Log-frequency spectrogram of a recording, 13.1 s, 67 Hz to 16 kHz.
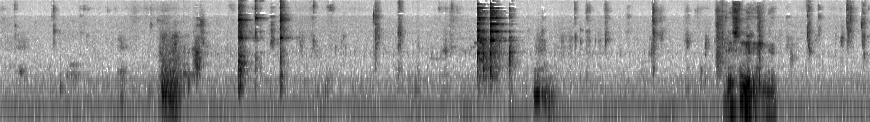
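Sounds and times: forks clinking on plates: 7.1 - 7.8.

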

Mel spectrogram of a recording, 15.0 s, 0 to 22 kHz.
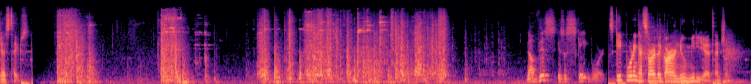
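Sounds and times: broken glass crunching and clinking: 6.0 - 9.0.

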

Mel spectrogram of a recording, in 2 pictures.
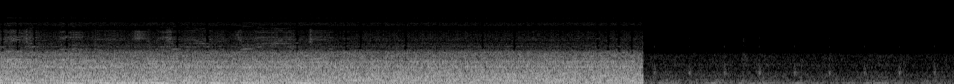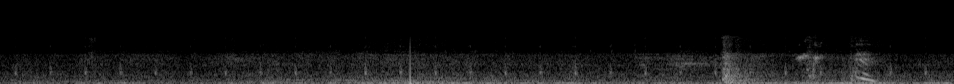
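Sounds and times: car cabin and road noise: 0.0 - 19.0
car idling hum: 0.0 - 19.0
faint regular ticking: 6.4 - 17.5, 18.4 - 19.0.

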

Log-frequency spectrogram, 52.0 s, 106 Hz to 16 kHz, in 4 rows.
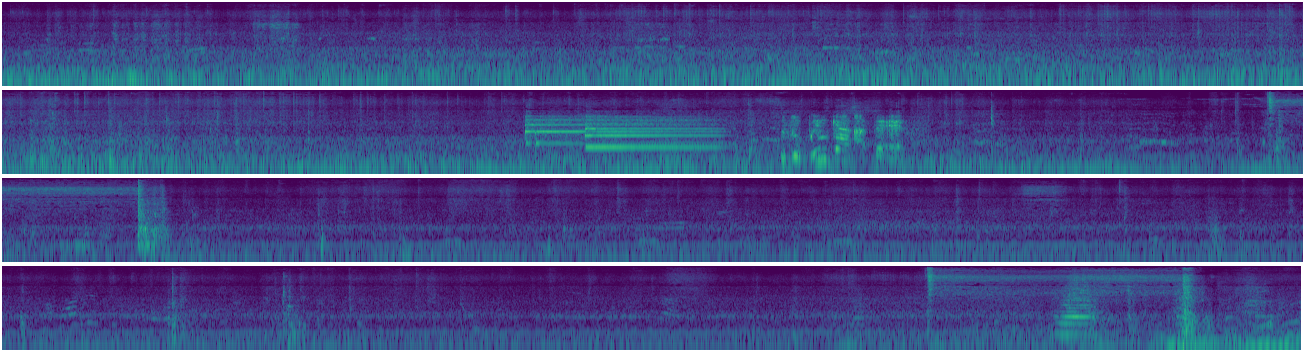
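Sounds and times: trolleybus low hum: 0.0 - 52.0
short beep: 18.2 - 20.4.

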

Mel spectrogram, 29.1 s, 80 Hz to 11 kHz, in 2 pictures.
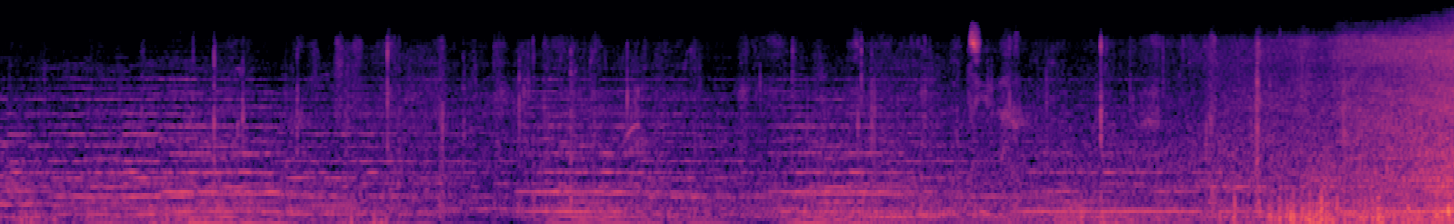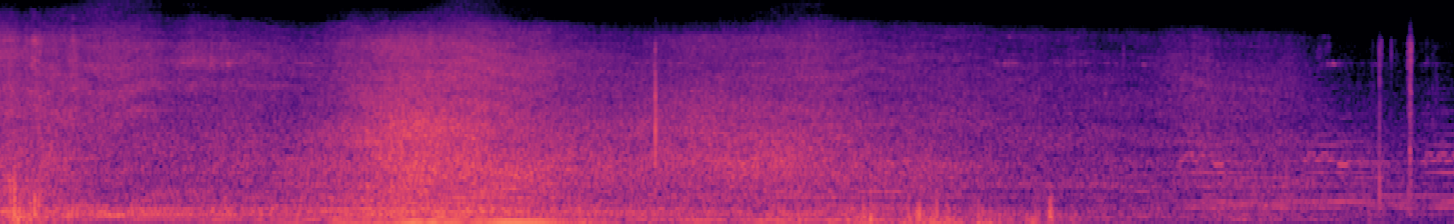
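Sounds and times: cars passing by: 0.0 - 29.0.

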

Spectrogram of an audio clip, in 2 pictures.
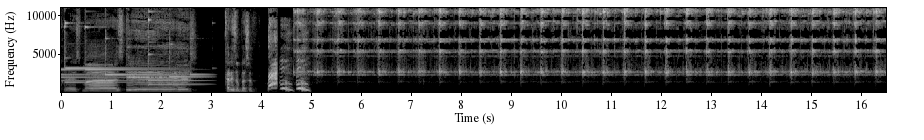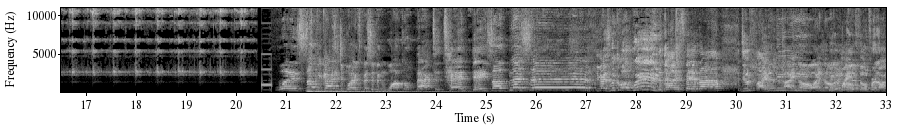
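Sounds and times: jingle bells shaken: 4.6 - 20.5.

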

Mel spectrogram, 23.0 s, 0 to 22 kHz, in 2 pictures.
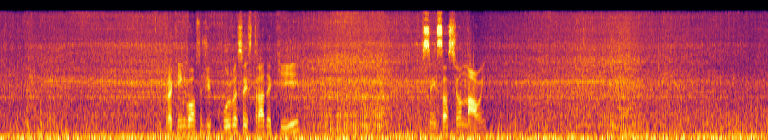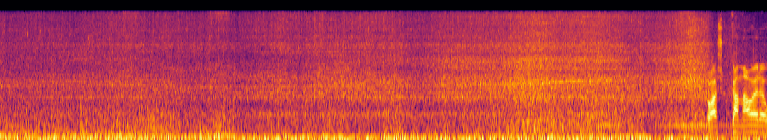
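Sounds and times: faint motorcycle engine running: 0.0 - 23.0
wind rumble on microphone: 0.0 - 23.0.

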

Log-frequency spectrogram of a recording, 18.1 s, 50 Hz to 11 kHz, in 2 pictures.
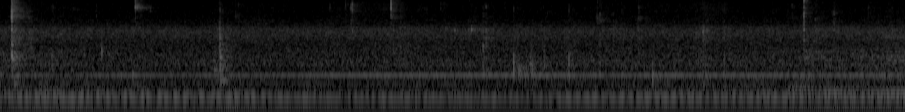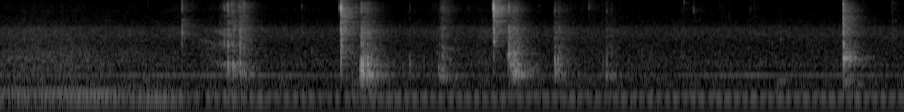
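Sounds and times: low steady hum: 0.0 - 18.0
wet chewing and sipping: 3.4 - 7.2.

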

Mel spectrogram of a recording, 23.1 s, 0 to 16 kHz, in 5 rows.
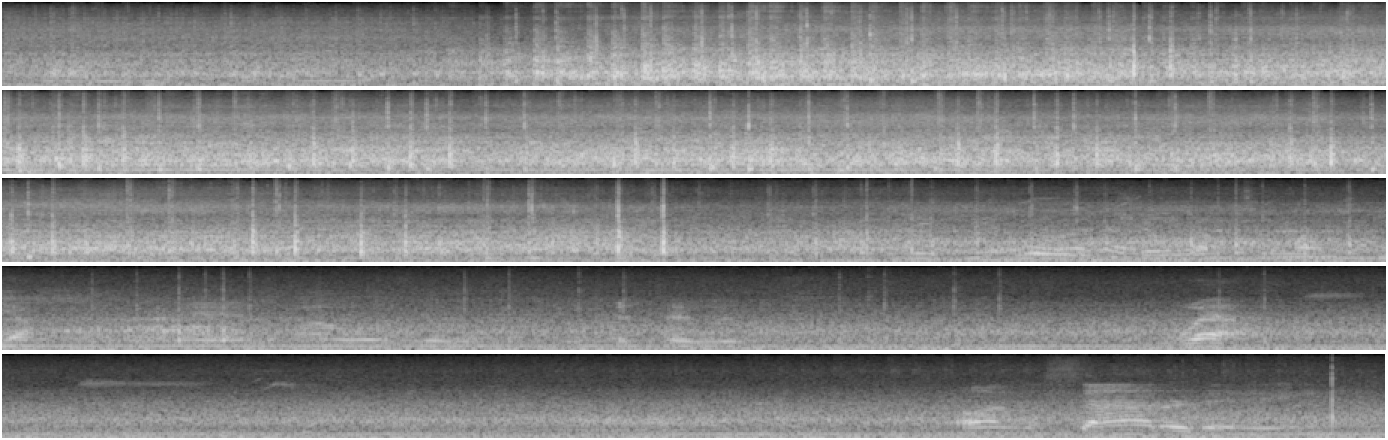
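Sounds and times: model train wheels rumbling: 0.0 - 17.4
rapid clicking on track: 0.0 - 17.4
steady low hum: 0.0 - 23.0.

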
